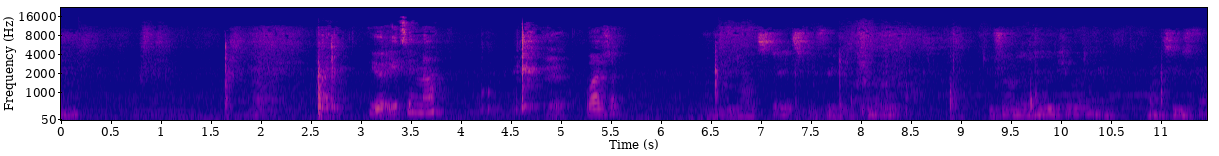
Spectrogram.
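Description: A metal spoon scrapes and knocks against a pot.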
